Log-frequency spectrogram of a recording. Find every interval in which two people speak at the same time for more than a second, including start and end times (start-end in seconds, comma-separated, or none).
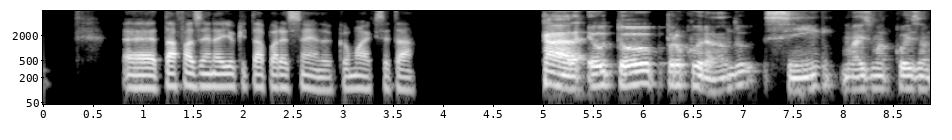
none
